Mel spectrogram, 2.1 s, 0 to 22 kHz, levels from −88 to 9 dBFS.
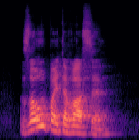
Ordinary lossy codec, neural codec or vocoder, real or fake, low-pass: none; codec, 44.1 kHz, 7.8 kbps, Pupu-Codec; fake; 19.8 kHz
